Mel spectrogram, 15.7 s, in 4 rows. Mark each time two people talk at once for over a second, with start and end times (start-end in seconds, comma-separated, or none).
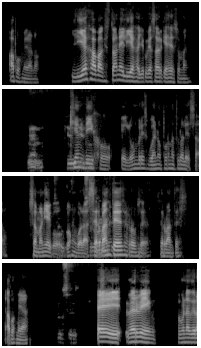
8.9-10.2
